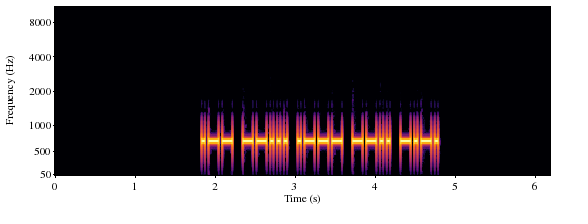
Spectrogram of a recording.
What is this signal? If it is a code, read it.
Morse code, heard as a keyed tone, about 28 wpm, 700 Hz. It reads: W7JZC
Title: USA Call Signs - 5 Characters - Repeated 2x - 28wpm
